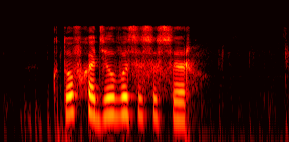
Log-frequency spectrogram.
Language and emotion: Russian, neutral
